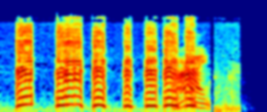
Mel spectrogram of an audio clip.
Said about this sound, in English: All right. It's pissing that duck off. They have so much personality.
